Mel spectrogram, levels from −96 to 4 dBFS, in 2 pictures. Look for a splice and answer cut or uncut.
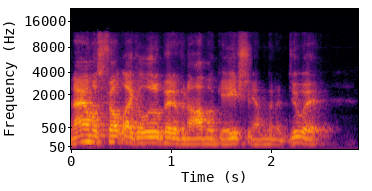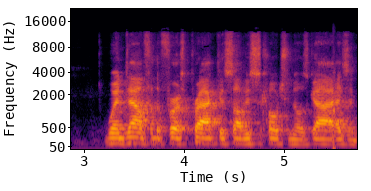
cut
